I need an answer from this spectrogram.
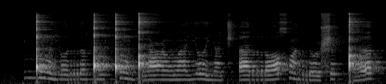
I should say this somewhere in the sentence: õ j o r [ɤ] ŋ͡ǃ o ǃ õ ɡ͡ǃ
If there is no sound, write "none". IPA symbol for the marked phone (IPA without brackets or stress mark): ɤ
